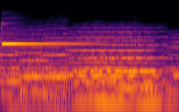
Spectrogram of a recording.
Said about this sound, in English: At that moment, they heard a sound like the tinkling of bells. That's Tinkerbell, said Peter with a smile.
